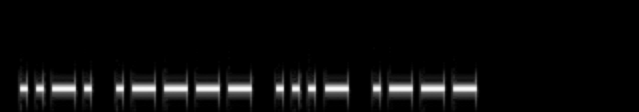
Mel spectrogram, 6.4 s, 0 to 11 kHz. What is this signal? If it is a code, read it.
Morse code, heard as a keyed tone, about 15 wpm, 700 Hz. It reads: F1VJ
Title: DXCC-100 Call Signs - 4 Characters - Repeated 3x - 15wpm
